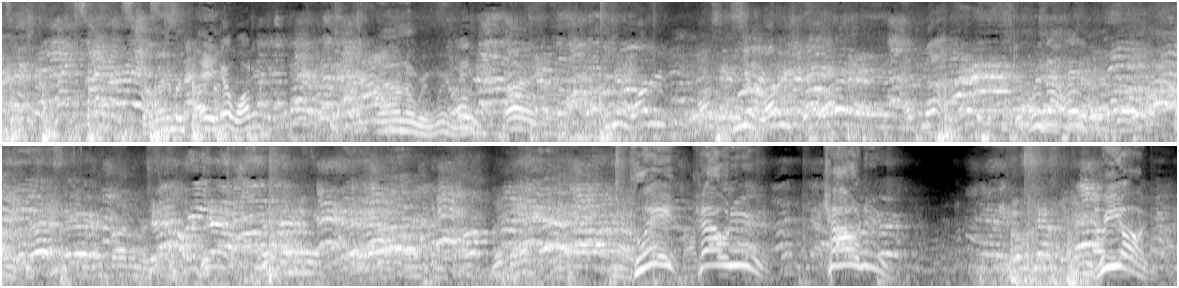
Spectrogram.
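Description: A crowd of spectators shouts and cheers loudly nearby, in an echoing hall.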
